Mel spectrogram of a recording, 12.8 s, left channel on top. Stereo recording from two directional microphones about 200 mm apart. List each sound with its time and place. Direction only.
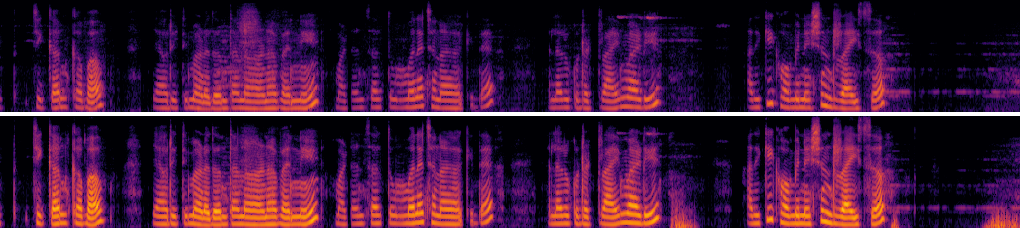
0.2 s speech: 40° right (ahead or behind)
9.3 s speech: 40° right (ahead or behind)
